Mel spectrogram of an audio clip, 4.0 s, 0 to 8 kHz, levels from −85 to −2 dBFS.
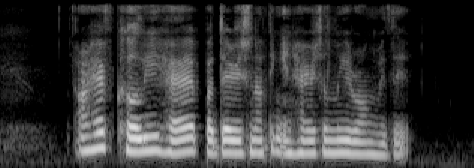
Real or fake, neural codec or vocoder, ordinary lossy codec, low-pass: real; none; AAC, 32 kbps; 7.2 kHz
